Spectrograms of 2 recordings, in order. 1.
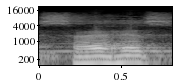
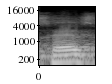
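ਸ਼ਬਦ ਹੌਲੀ ਅਤੇ ਧਿਆਨ ਨਾਲ ਬੋਲਿਆ ਜਾਂਦਾ ਹੈ। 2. ਸ਼ਬਦ ਤੇਜ਼ੀ ਅਤੇ ਕਾਹਲੀ ਨਾਲ ਬੋਲਿਆ ਜਾਂਦਾ ਹੈ। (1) "ਹਾਹਾ ਵਿੱਚ ਬੜੇ ਪਿਆਰ ਨਾਲ ਪੜ੍ਹਨਾ ਹੈ" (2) "ਕਾਹਲੀ ਨਾਲ ਸਹਿਸ ਨਹੀਂ ਪੜ੍ਹਨਾ"

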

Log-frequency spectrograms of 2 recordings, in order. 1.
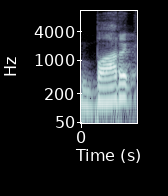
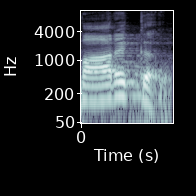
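R ਨੂੰ 'i' ਸਵਰ ਤੋਂ ਬਿਨਾਂ ਬੋਲਿਆ ਜਾਂਦਾ ਹੈ। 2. R ਨੂੰ 'i' ਸਵਰ ਨਾਲ ਬੋਲਿਆ ਜਾਂਦਾ ਹੈ। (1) "ਬਾਰਿਕ ਬਾਰਿਕ ਸਿੱਧਾ ਪੜ੍ਹ ਜਾਂਦੇ" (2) "ਬਾਰਿਕ ਰਾਰੇ ਨੂੰ ਸਿਆਰੀ ਹੈ ਜੀ"

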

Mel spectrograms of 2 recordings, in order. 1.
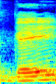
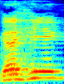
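ਸ਼ਬਦ ਵਿੱਚ h ਦੀ ਆਵਾਜ਼ ਨਹੀਂ ਹੈ। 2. ਸ਼ਬਦ ਵਿੱਚ ਸਾਫ਼ h ਦੀ ਆਵਾਜ਼ ਹੈ।

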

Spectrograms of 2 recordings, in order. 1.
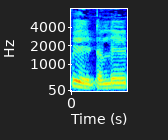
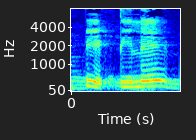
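ਵਿਚਕਾਰਲਾ ਵਿਅੰਜਨ 'd' ਵਾਲੀ ਆਵਾਜ਼ ਹੈ। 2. ਵਿਚਕਾਰਲਾ ਵਿਅੰਜਨ 'i' ਸਵਰ ਨਾਲ 't' ਵਾਲੀ ਆਵਾਜ਼ ਹੈ। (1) "ਢੱਡਾ ਨਹੀਂ ਉਚਾਰਨ ਕਰਨਾ" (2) "ਟੈਂਕੇ ਦੇ ਸਿਹਾਰੀ ਜਿਹੜੀ ਹੈਗੀ ਆ ਉਚਾਰਨ ਕਰਨੀ ਹੈ"

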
